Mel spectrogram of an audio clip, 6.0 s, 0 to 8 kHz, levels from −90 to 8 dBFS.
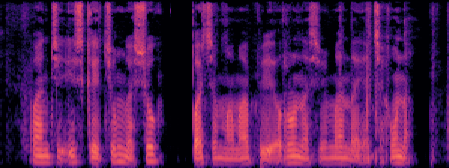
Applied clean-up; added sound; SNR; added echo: none; none; none; none.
